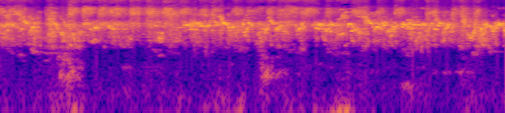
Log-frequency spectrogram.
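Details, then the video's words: Continuous budgerigar warbling: many fast, twittering, scratchy notes run together into a steady, bright chatter. "Parakeet Videos | Beautiful Birds Singing"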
